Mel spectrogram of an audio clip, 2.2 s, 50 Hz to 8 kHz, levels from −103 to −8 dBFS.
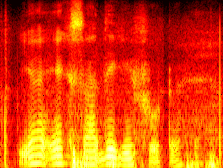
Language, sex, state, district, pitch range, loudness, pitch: Hindi, male, Bihar, Kaimur, 110-130 Hz, -18 LUFS, 115 Hz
